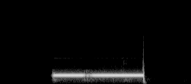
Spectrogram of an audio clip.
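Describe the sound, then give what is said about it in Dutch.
Ringing tone of an outgoing telephone call: one steady, mid-pitched electronic tone lasting about a second, ending in a short click, heard alone. “We gaan Martin even bellen of er nog een interessante casus op het forum is verschenen.”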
